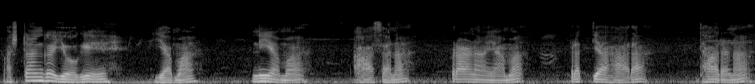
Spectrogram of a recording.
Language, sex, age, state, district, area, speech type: Sanskrit, male, 18-30, Karnataka, Shimoga, rural, spontaneous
